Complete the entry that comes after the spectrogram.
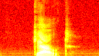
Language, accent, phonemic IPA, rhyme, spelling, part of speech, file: English, US, /ɡaʊt/, -aʊt, gout, noun / verb, En-us-gout.ogg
